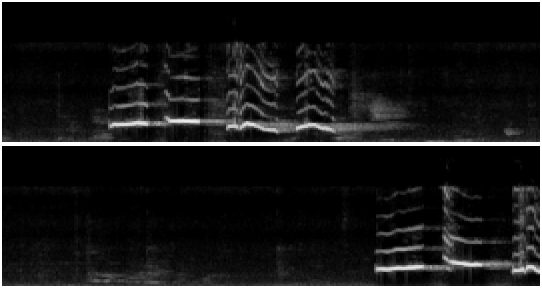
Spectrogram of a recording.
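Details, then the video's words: Orange-headed thrush song meant to prompt a quiet or stressed bird to sing: clear level whistles followed by looping up-and-down notes, a quiet gap of over two seconds, then the phrase begins again. "pancingan Anis merah macet bunyi,males bunyi atau stres"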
